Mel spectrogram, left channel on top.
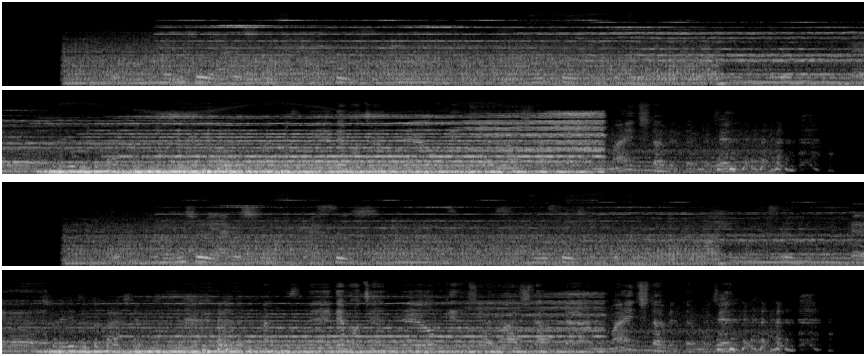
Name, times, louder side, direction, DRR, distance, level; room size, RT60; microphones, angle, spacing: sound 1, 0.6-7.2, left 3 dB, 85° left, 2.5 m, -35 dB
Engine, 0.9-16.4, left 1 dB, 5° left, 0.8 m, -40 dB
voice 1, 1.1-3.9 4.4-8.4 8.9-11.2 12.7-13.1 15.8-16.9, right 2 dB, 65° right, 1.3 m, -36 dB
sound 2, 1.6-14.7, left 6 dB, 60° left, 0.4 m, -23 dB
voice 2, 8.5-9.3 11.6-15.9, equal, 35° right, 1.4 m, -35 dB
5.6 x 2.6 x 3.0 m
head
